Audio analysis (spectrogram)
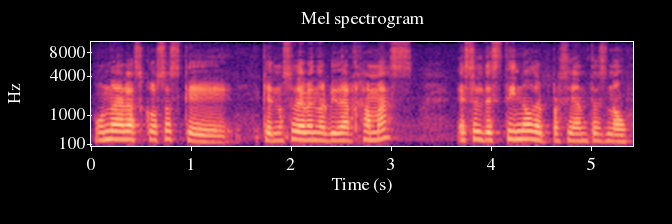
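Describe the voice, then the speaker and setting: In a solemn, urgent mood, an earnest actress plays a woman commentator reflecting on history in a scripted radio drama about a fictional republic. She speaks with solemn emphasis and deliberately repeats phrases. Her mid-range voice has fairly even intonation and sounds close to everyday speech.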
